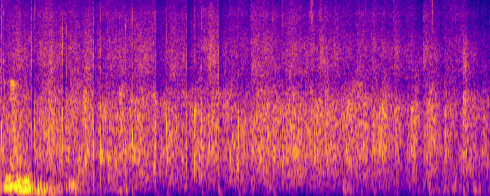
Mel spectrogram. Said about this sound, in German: Sehr schön. Das ist ein Applaus wert, finde ich. Ja. Sehr schön.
